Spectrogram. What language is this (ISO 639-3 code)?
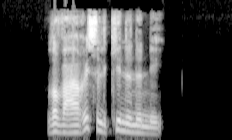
kab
